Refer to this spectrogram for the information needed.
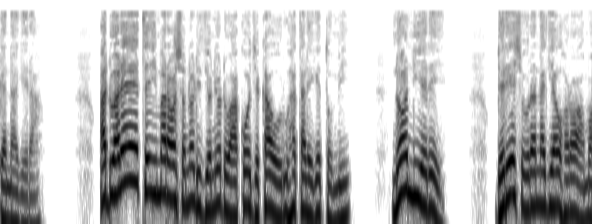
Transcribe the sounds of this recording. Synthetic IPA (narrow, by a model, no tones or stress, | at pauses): ɛnaɣeɾa | adoaɾeaɛːteimaɾaɔɕɔnɔɾiðjɔneondowakoːd͡ʑekaoɾuɦataɾeɣetomi | nɔnieɾe | deɾeːʃoːɾanaɣiaoɦɔɾɔwama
